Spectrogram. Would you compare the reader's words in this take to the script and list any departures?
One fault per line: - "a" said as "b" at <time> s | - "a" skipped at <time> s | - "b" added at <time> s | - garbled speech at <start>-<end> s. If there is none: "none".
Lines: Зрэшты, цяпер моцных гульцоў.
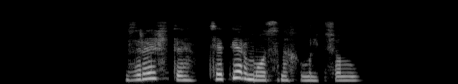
none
